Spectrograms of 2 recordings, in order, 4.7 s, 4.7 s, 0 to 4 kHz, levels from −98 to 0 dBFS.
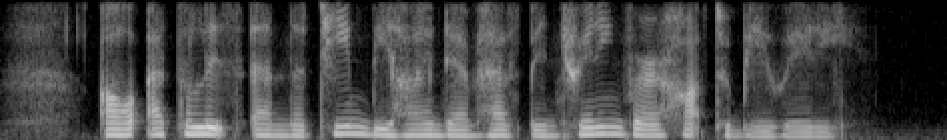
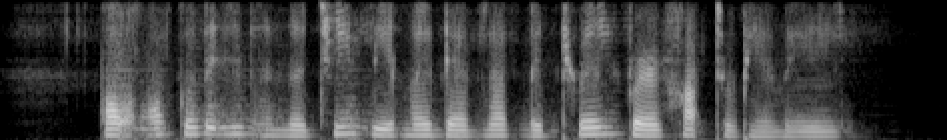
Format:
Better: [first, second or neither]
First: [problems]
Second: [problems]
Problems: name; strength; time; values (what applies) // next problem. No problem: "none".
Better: first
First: none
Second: noise reduction (neural separator model SepFormer WHAMR!)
